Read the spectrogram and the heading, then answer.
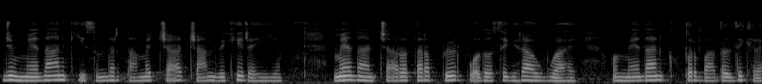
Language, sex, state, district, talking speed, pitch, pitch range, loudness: Hindi, male, Bihar, Bhagalpur, 205 wpm, 180 Hz, 170-195 Hz, -34 LUFS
